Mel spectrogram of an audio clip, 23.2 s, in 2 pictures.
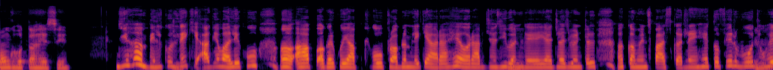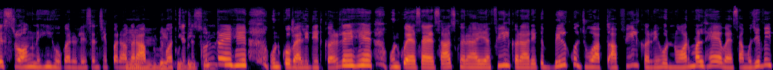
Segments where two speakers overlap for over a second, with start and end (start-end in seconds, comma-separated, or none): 13.5-14.8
